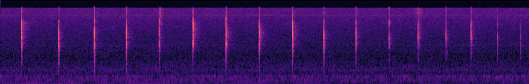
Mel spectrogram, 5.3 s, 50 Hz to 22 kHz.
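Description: Two small, solid, painted wooden calendar number cubes are held in the fingers and knocked together while long nails touch them. This produces 16 sharp, dry, bright clicks at a steady pace of about three per second. The clicks die away instantly over a low, constant hum.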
